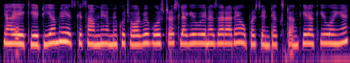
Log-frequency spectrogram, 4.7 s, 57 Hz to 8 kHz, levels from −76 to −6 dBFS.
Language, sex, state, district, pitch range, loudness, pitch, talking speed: Hindi, female, Uttarakhand, Tehri Garhwal, 255-275 Hz, -24 LUFS, 270 Hz, 295 wpm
